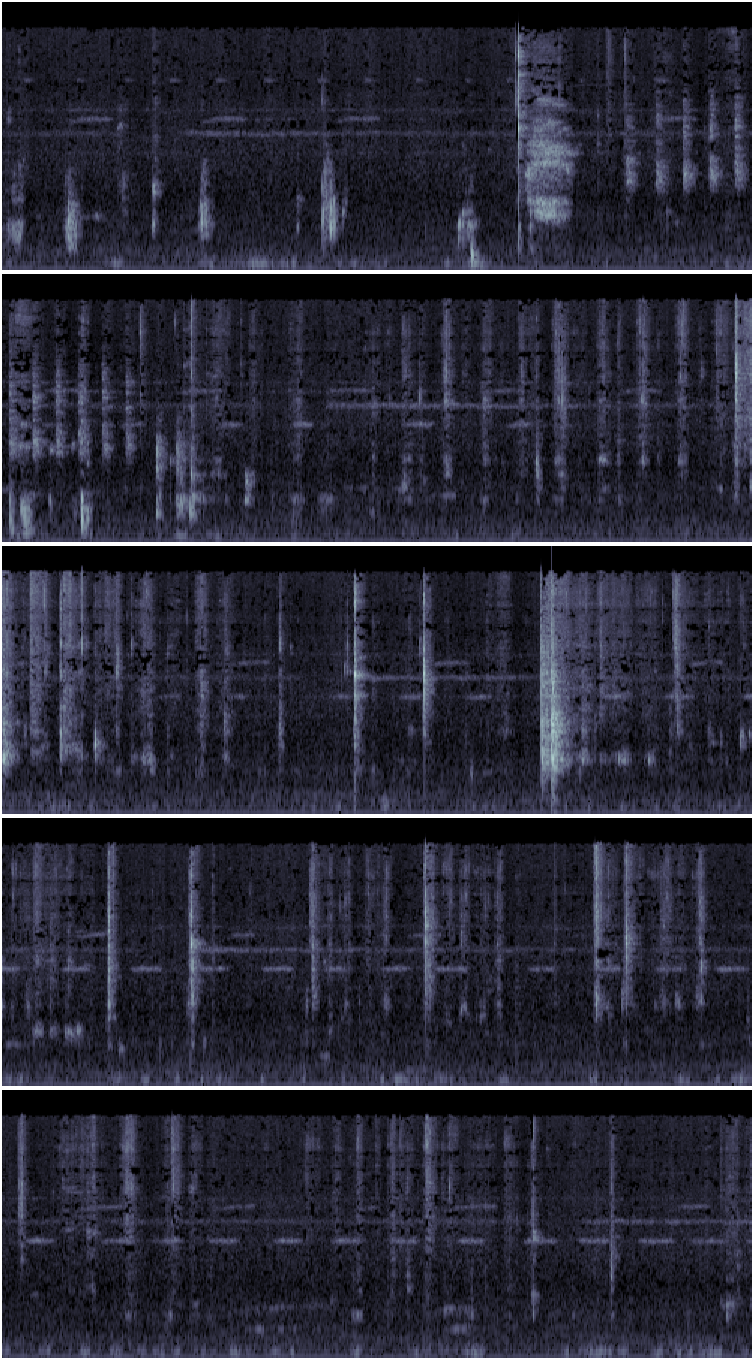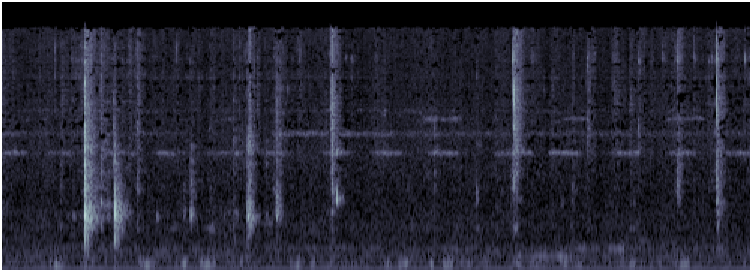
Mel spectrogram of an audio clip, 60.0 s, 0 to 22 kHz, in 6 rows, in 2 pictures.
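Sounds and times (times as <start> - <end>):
crunching and chewing: 0.0 - 59.9.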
